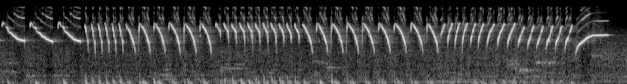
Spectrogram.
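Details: Canary tutor song in the 'ngejos' filler style: brief swooping whistles, then an unbroken, very fast trill of high downslurred notes lasting about five seconds, closing with a single rising whistle.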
